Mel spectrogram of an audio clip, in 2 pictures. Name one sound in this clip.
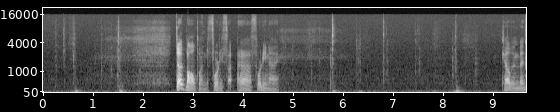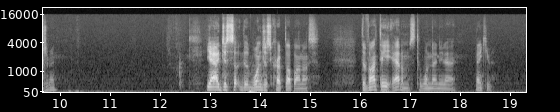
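Trading cards rustle and slide as hands shuffle them.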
